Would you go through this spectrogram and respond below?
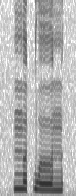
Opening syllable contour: high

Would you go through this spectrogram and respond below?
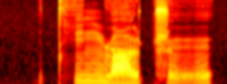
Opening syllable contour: high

